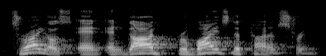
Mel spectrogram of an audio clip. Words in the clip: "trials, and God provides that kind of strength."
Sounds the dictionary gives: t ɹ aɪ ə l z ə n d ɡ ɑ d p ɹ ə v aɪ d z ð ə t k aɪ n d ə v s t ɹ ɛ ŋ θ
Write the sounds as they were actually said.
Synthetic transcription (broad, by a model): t ɹ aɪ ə l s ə n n ɡ ɑ d p ɹ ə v aɪ d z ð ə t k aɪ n ə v s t ɹ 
